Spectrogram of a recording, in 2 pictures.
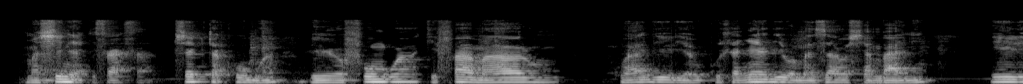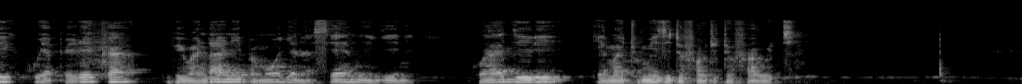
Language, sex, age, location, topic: Swahili, male, 25-35, Dar es Salaam, agriculture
